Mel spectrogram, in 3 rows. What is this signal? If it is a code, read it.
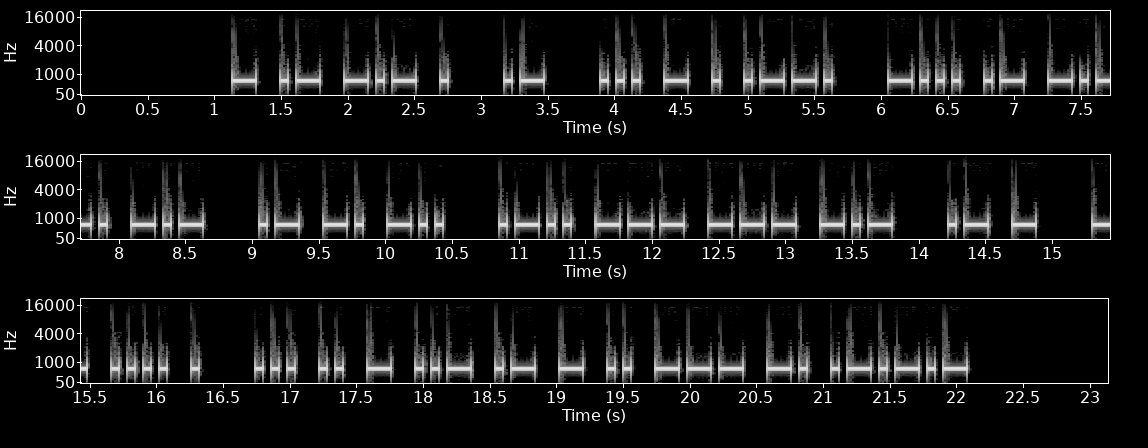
Morse code, heard as a keyed tone, about 21 wpm, 700 Hz. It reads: TAKE A STEP BACK AND LOOK AT THE SITUATION.
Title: Sentences with 8-Word Phrases - Spoken Beginning - 20wpm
